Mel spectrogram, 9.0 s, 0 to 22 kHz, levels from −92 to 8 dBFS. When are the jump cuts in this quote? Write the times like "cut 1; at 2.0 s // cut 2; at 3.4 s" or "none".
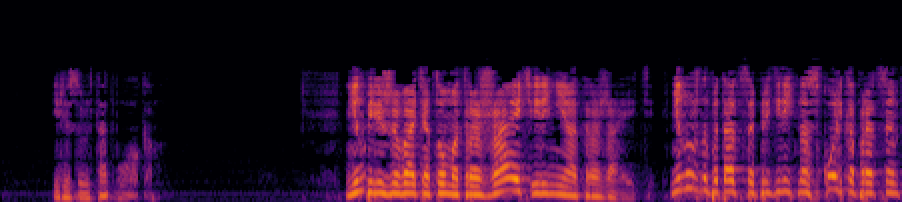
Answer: cut 1; at 1.1 s // cut 2; at 3.6 s // cut 3; at 5.3 s // cut 4; at 6.6 s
